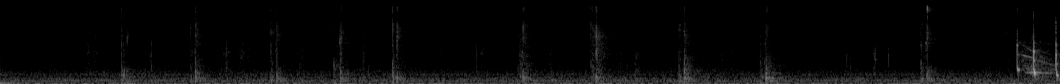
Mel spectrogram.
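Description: Neapolitan playing cards being dealt one by one onto a table, each landing or being slid into place with a light click, in an uneven run of soft taps, about one or two a second.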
